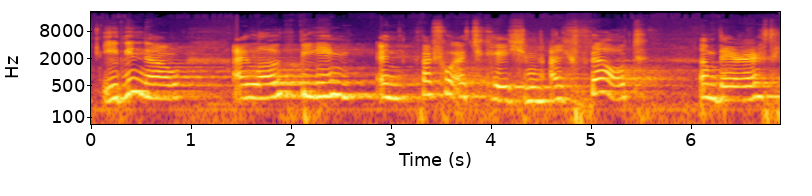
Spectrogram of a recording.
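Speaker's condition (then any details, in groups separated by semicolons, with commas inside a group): Cerebral palsy; speech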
